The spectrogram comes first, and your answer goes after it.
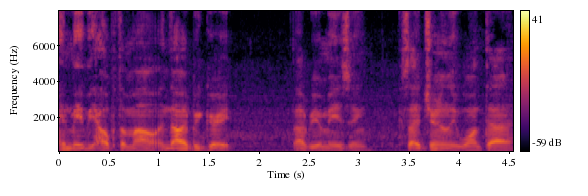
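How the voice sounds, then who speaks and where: A man with a very deep, low voice and vocal fry talks at a fairly quick pace, using ordinary pitch variation. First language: not English. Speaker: vlogger. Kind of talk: personal vlog monologue. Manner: fillers and self-corrections.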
